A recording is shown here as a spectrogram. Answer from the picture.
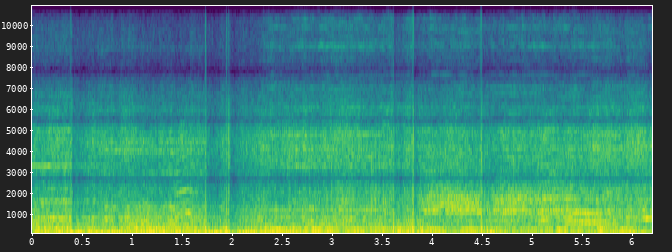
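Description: Aerial fireworks bursting: a continuous low rumble punctuated by about six sharp bangs, two of them in quick pairs.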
